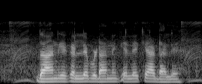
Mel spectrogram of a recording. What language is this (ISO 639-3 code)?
hin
